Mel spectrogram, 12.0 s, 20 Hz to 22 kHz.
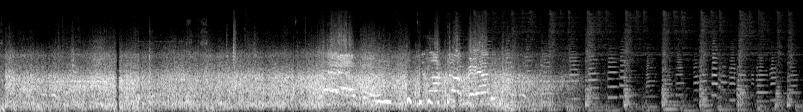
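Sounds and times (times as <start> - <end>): loud city street traffic: 0.0 - 12.0.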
